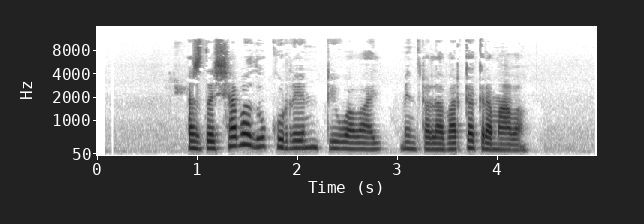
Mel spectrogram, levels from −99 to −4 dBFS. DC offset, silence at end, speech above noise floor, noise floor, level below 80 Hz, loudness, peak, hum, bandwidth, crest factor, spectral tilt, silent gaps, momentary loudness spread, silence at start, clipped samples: under 0.1%; 0.7 s; 41 dB; -62 dBFS; -70 dBFS; -21 LUFS; -2 dBFS; none; 11.5 kHz; 20 dB; -5.5 dB/octave; none; 10 LU; 0.9 s; under 0.1%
